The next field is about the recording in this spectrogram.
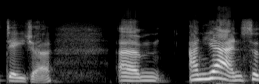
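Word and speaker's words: Daeja: And she just feels like something tells her like, "DA." That's how I'm pronouncing it. D A E J A. I feel like it's Dja.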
